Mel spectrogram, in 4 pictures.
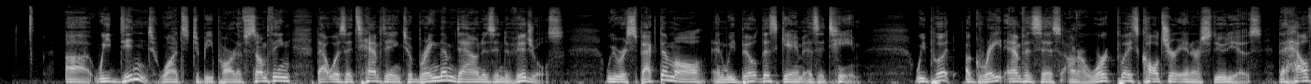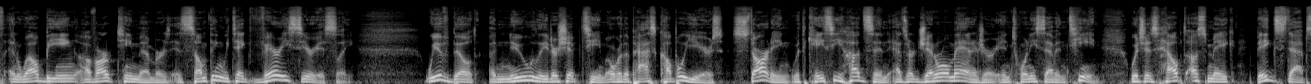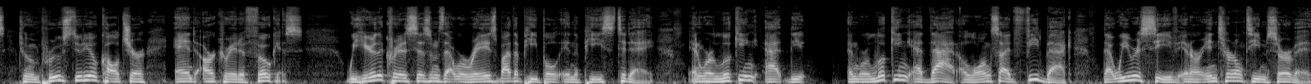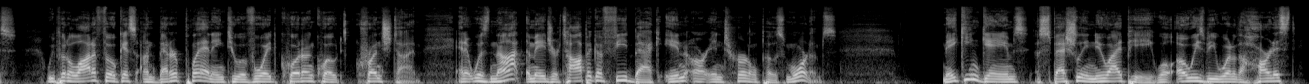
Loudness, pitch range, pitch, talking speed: -18 LUFS, 110-145 Hz, 125 Hz, 190 wpm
